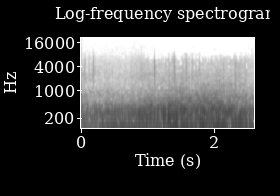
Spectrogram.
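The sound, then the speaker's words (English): A steady, droning roar of big racing cars circling an oval track, preparing for afternoon auto races in the grandstand, heard from Machinery Hill as a continuous rumbling hum with no voices. “From Machinery Hill, you hear the sounds of big racing cars circling the oval track, preparing for the big afternoon auto races in the grandstand,”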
